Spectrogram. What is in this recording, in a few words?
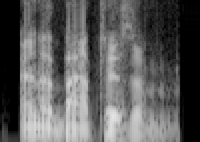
"Anabaptism", British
